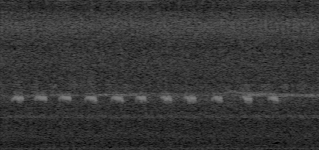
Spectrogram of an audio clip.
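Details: Crisp, high cricket chirps in an autumn forest, repeated about three times a second in a clean, regular rhythm, against a soft hiss of background noise.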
